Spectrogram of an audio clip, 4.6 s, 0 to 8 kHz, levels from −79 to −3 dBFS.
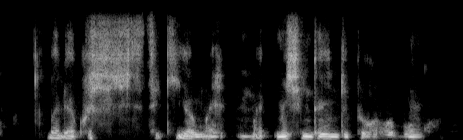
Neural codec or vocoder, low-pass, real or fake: codec, 24 kHz, 6 kbps, HILCodec; 7.2 kHz; fake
